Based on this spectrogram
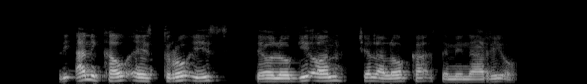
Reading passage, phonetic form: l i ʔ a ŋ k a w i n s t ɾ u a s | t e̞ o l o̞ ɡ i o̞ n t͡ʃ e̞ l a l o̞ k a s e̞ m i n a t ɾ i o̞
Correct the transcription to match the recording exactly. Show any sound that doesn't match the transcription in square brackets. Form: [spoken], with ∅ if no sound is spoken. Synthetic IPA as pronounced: l i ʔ a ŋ k a w i n s t ɾ u [i] s | t e̞ o l o̞ ɡ i o̞ n t͡ʃ e̞ l a l o̞ k a s e̞ m i n a [∅] ɾ i o̞

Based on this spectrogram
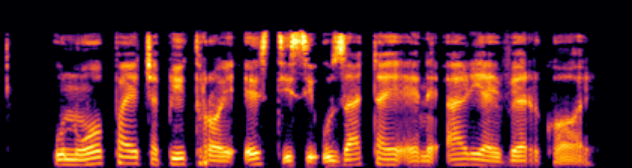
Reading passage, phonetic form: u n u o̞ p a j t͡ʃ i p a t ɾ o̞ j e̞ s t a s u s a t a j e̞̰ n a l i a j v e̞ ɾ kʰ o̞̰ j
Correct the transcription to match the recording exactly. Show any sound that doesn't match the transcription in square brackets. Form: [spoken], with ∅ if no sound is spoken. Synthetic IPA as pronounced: u n u o̞ p a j t͡ʃ [a] p [i] t ɾ o̞ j e̞ s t [i] s u [z] a t a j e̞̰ n a l i a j v e̞ ɾ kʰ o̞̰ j

